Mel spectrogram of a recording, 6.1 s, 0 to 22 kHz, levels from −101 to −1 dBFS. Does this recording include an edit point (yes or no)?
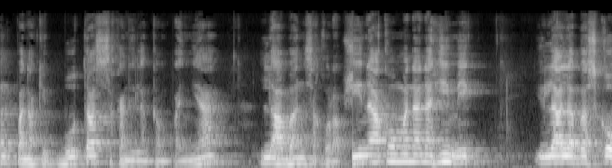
yes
